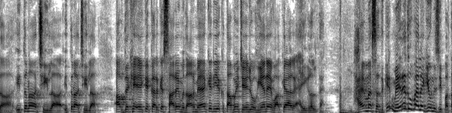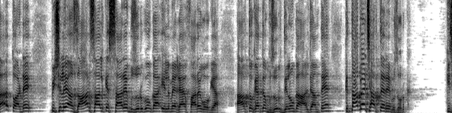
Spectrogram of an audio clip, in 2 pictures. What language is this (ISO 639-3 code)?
urd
